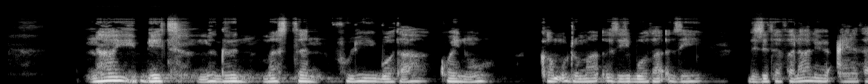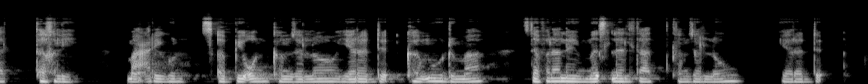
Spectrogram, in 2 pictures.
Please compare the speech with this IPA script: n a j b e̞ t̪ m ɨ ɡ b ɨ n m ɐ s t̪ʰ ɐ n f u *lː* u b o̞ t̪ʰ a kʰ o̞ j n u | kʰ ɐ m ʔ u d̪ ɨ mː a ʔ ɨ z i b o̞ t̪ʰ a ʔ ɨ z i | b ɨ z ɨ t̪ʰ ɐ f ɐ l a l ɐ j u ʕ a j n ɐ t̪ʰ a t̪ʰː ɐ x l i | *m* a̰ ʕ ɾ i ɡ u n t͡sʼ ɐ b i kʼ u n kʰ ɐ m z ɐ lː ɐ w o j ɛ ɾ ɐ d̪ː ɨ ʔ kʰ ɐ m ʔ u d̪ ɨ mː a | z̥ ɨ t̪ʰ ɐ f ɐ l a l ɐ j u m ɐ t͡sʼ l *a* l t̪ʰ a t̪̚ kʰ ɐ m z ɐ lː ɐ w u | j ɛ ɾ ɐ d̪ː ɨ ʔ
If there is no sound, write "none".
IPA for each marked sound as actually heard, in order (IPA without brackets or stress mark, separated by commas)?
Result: l, m, ɐ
